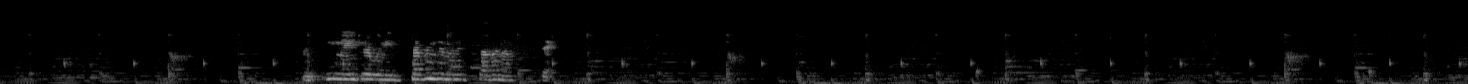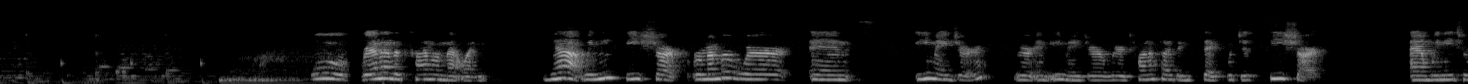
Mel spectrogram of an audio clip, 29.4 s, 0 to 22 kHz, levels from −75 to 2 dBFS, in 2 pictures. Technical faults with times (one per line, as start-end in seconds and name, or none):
18.14-18.32 call audio freeze
26.94-27.45 jitter buffer speed-up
